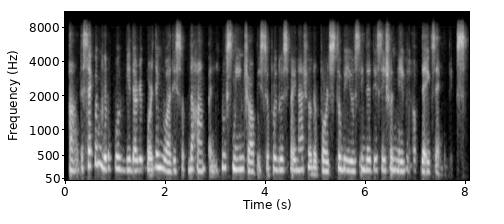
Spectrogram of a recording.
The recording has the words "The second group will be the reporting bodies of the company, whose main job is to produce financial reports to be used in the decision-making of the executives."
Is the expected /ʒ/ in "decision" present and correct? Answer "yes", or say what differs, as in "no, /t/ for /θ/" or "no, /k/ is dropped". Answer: no, /ʃ/ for /ʒ/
